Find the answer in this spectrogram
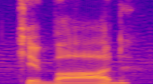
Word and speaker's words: Kibbard: They emphasize the bard. Kibbard.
